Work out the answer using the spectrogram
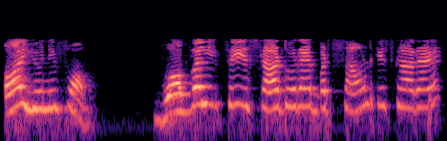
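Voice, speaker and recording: Her voice very high-pitched and her speed normal, a woman runs a grammar lesson in a classroom studio, switching between Hindi and English. She frequently checks that the students are keeping up, and the recording has a phone-like narrow band.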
